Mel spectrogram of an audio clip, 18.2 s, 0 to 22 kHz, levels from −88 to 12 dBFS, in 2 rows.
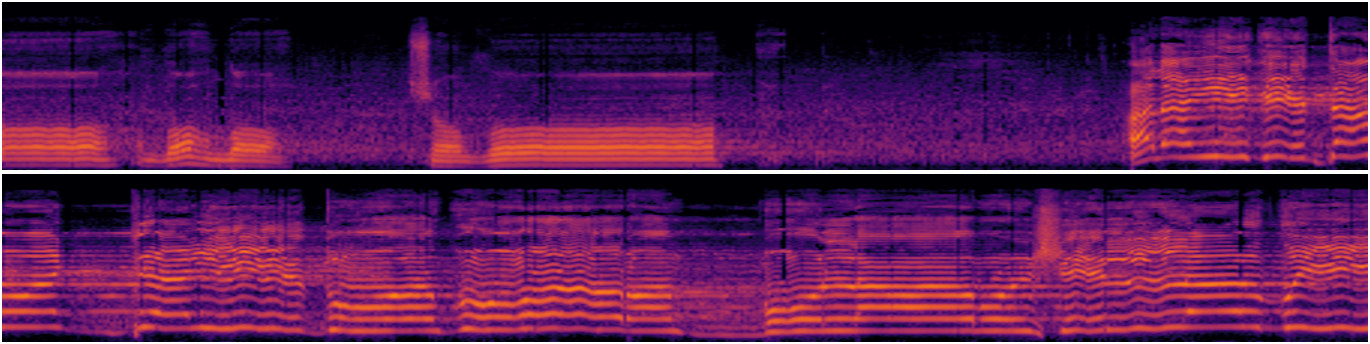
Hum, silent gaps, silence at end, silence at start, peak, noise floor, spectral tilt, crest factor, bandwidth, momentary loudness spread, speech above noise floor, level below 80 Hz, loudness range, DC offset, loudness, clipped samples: none; none; 0 s; 0 s; -6 dBFS; -49 dBFS; -1 dB/octave; 18 dB; 15.5 kHz; 11 LU; 27 dB; -78 dBFS; 9 LU; under 0.1%; -21 LUFS; under 0.1%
